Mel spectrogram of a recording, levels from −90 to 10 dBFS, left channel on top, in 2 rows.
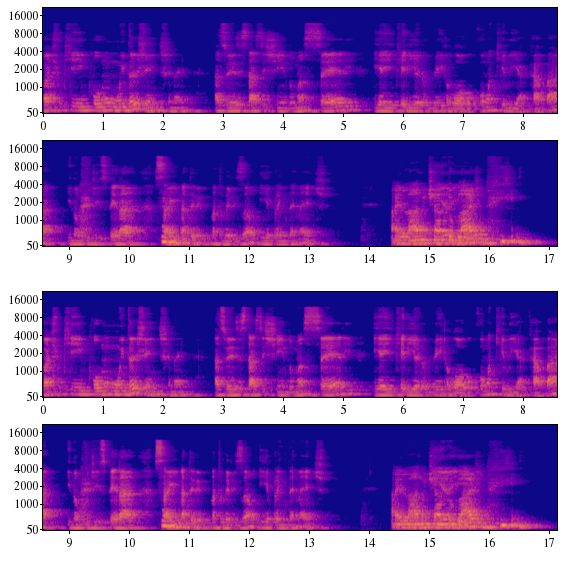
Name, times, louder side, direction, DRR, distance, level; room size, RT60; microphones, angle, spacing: voice 1, 0.0-2.4 2.9-5.2 5.5-13.3 15.0-16.0, right 1 dB, 60° right, 4 dB, 1.4 m, -34 dB
voice 2, 10.5-10.8 14.4-16.6, equal, 80° left, -3 dB, 2.5 m, -27 dB
9.3 x 5.7 x 4.0 m, 0.71 s
head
